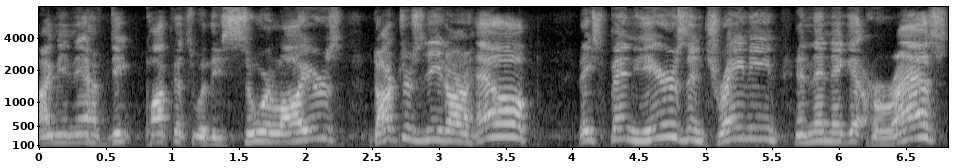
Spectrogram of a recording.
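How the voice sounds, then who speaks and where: A man's raised, projected voice, high in pitch, at a moderate pace amid noticeable background noise. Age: 70s. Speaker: political commentator. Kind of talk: rant monologue. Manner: animated.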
